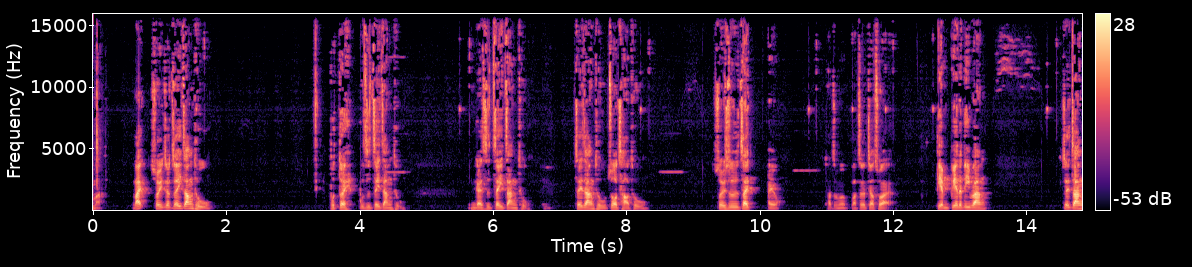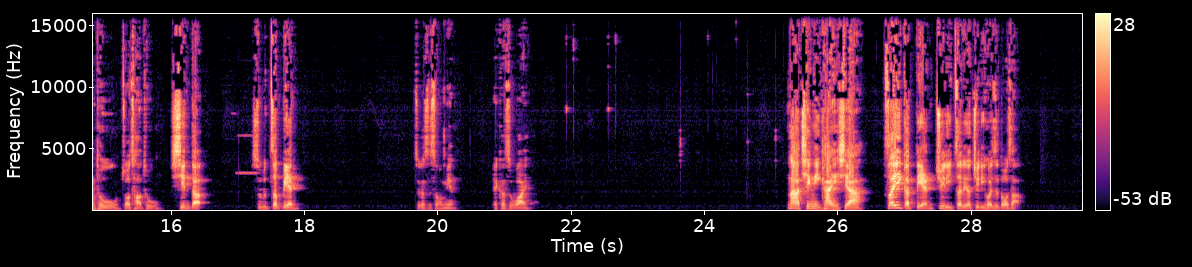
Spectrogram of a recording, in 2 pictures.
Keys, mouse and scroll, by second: 0.0 super+2, 1.4 click, 5.4 click, 8.1 click, 10.6 click, 11.3 click, 11.8 click, 12.5 click, 14.2 click, 15.4 click, 16.5 scroll up 1, 19.6-20.2 scroll down 4, 21.8 click, 22.5 click, 23.2 scroll up 1, 24.0 shift+middle click, 24.7 shift+scroll up 1, 25.2 shift+middle click, 25.9 shift+scroll up 2, 27.3 scroll down 2.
